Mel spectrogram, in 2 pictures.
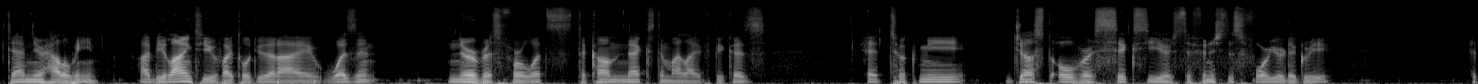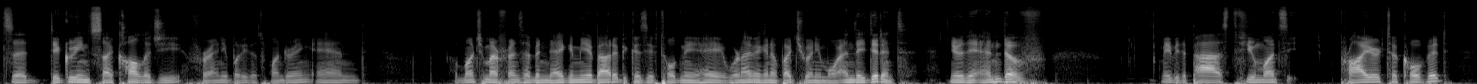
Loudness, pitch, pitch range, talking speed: -27 LUFS, 100 Hz, 95-105 Hz, 175 wpm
